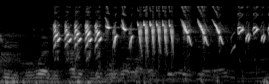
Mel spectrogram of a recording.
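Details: European goldfinch, Sicilian, singing an old-style song: a fast run of bright twittering notes, close-packed trills and short buzzy slurs, mostly high-pitched, with faint low rumbling at the start.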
